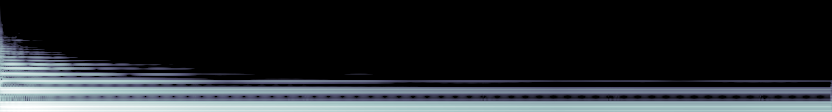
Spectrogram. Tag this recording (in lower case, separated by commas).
plucked string instrument, musical instrument, music, guitar, bass guitar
